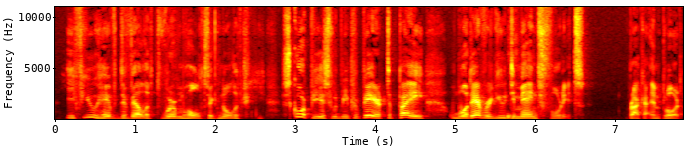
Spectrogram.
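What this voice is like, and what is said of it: Bad put-on Dutch accent. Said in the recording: “I'm doing a really bad Dutch accent. ... I would have gone Afrikaans, but yeah, close enough.”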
